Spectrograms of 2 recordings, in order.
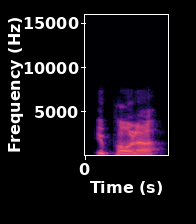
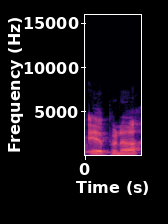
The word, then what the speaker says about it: Epona: We've got Link, or we'll get to that later, but we've got a hero on Epona, or Epona, however you want to pronounce her name. I've heard it both ways.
